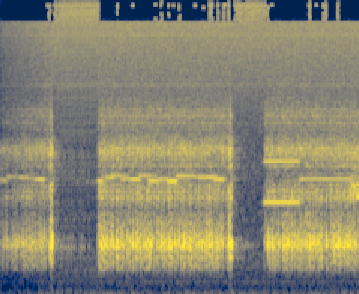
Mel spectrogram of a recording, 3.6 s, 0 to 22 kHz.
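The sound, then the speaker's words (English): A Barnstable County shortwave (ham) radio data transmission used by officials to stay in touch: harsh, buzzing digital tones come in two long bursts, each set off by a sharp click and separated by brief near-silent gaps, sounding much like a 1990s dial-up modem. “It sounds a lot like a 1990s-era dial-up internet tone, but this system doesn't operate on a fiber network or even an old-fashioned phone line.”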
